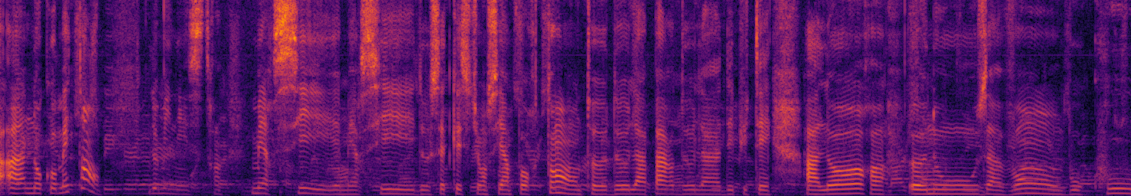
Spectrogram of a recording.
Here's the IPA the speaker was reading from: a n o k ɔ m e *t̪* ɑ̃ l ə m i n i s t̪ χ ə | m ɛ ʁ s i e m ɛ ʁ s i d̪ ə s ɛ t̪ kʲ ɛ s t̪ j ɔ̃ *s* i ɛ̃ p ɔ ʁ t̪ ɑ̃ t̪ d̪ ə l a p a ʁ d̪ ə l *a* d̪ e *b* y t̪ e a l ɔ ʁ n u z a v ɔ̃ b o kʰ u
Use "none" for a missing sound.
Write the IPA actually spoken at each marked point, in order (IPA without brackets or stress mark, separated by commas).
t̪, s, a, p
